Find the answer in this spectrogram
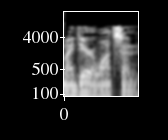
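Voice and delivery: ordinary delivery

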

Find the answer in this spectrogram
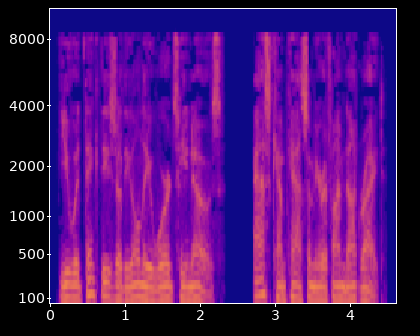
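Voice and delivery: plain reading voice

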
